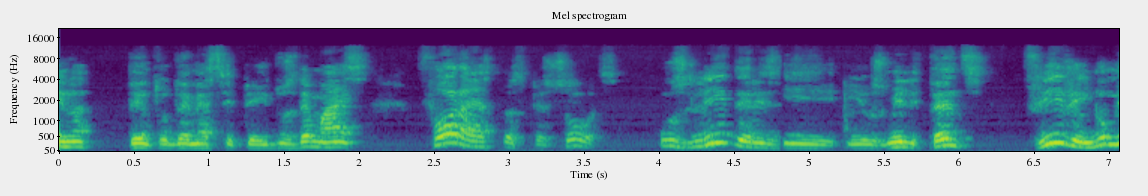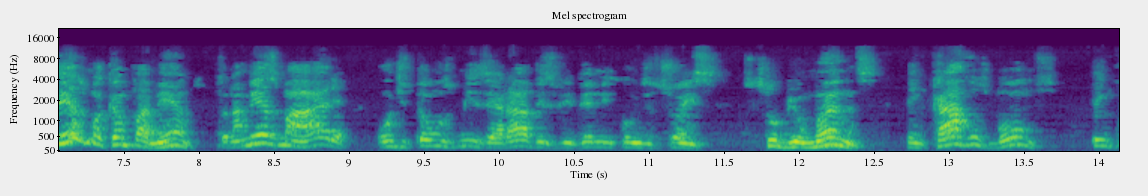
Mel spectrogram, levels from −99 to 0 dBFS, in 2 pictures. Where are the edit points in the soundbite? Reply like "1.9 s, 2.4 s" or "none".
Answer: 4.8 s, 8.1 s, 12.6 s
